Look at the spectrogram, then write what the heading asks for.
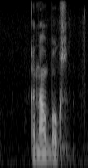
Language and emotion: Russian, neutral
